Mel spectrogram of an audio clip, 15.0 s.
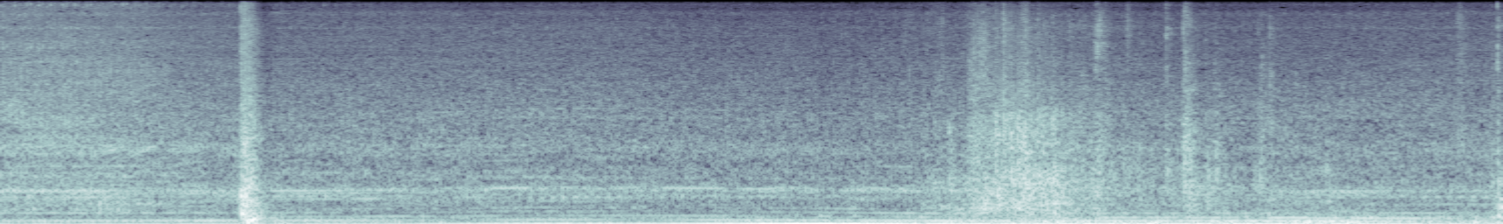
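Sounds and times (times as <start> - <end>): car engine idling: 0.0 - 9.5
car hood slamming shut: 2.4 - 2.8.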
